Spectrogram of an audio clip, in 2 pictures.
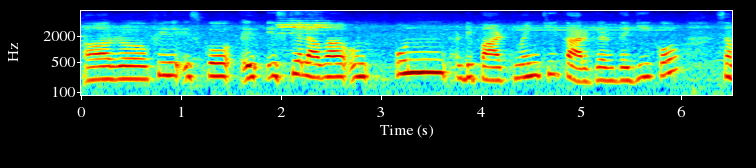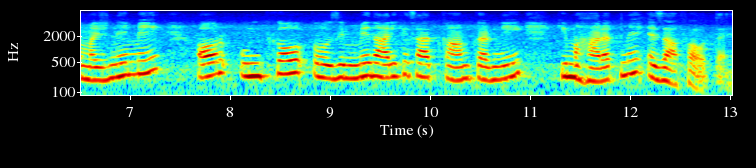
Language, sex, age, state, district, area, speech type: Urdu, female, 30-45, Maharashtra, Nashik, urban, spontaneous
